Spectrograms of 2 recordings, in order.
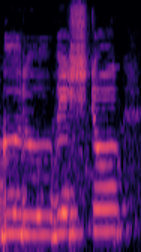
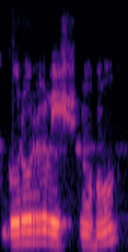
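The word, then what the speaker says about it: Gurur Vishnuhu (गुरुर्विष्णुः): Tasmai Shri See, you should practice the pronunciation properly. Gurur Brahma, Brahma, Gurur Vishnuhu, Gurur Devo Maheshwaraha. So there are subtle improvements which can be made in your pronunciation.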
